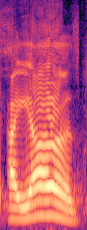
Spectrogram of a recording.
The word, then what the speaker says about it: Ayalas: I pronounced that correct, right? The Ayalas.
